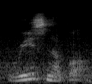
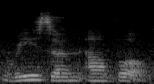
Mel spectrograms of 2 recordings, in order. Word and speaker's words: reasonable: syllable comfortable comfortable and I hope you'll be reasonable not reasonable reasonable reasonable you're dropping that second one there aren't you reasonable and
